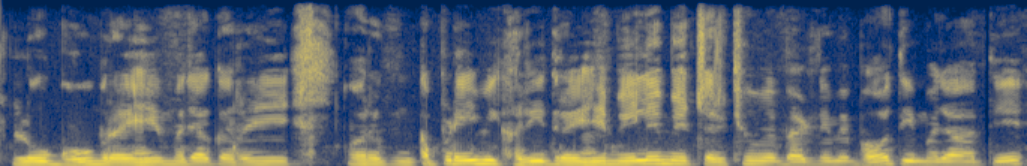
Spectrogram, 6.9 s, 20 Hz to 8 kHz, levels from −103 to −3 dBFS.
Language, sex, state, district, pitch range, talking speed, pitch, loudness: Hindi, male, Uttarakhand, Uttarkashi, 140-150 Hz, 220 wpm, 145 Hz, -14 LUFS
